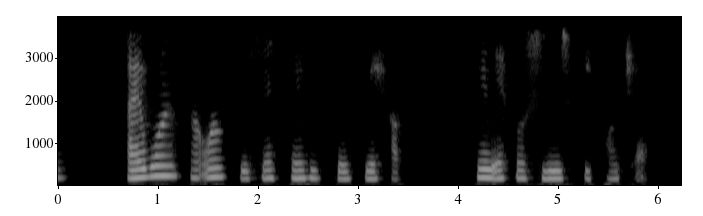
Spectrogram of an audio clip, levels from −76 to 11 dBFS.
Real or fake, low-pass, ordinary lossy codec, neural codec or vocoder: fake; 3.6 kHz; none; codec, 16 kHz, about 1 kbps, DyCAST, with the encoder's durations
